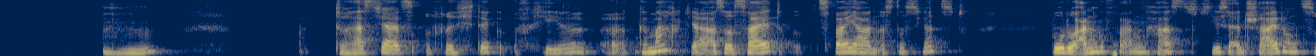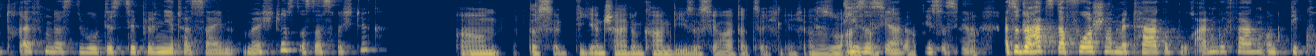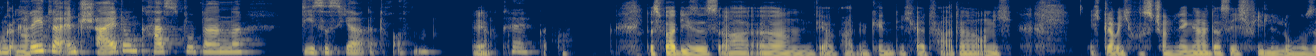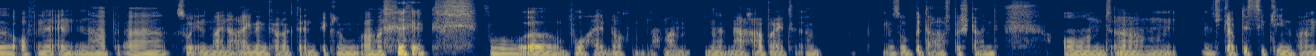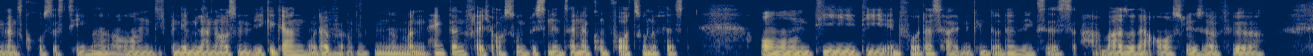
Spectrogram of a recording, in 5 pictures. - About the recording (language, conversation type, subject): German, podcast, Welche kleine Entscheidung führte zu großen Veränderungen?
- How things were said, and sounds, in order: other background noise; giggle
